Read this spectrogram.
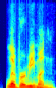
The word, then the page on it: liveryman: American English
